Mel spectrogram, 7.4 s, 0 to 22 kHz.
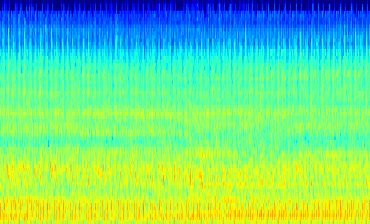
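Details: Kirloskar air-cooled diesel (10 kVA generator / concrete mixer engine) just fully rebuilt and bled of air: fast, even clatter at steady idle with no misses, surges or heavy knocks; running healthy.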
